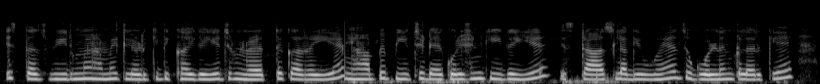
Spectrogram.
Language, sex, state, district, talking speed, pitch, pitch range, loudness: Hindi, female, Chhattisgarh, Bastar, 210 wpm, 245 Hz, 235-260 Hz, -22 LUFS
